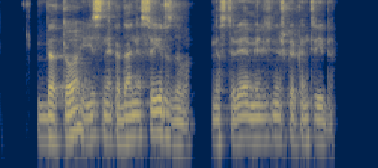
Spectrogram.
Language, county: Lithuanian, Vilnius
